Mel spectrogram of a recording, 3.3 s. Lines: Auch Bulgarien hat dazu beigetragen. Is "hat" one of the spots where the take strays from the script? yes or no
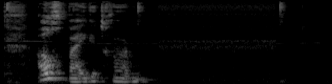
yes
